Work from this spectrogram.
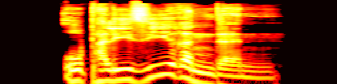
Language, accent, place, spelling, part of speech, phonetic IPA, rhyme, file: German, Germany, Berlin, opalisierenden, adjective, [opaliˈziːʁəndn̩], -iːʁəndn̩, De-opalisierenden.ogg
- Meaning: inflection of opalisierend: 1. strong genitive masculine/neuter singular 2. weak/mixed genitive/dative all-gender singular 3. strong/weak/mixed accusative masculine singular 4. strong dative plural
